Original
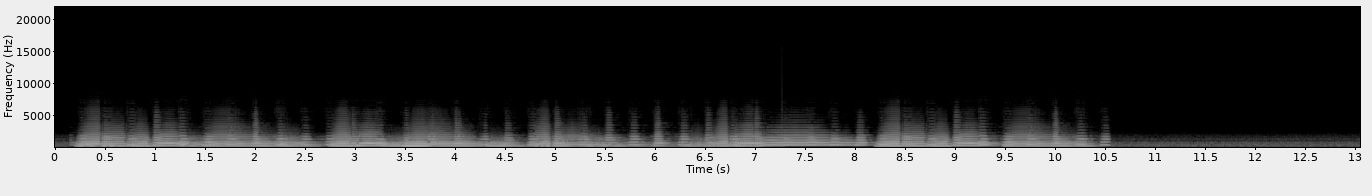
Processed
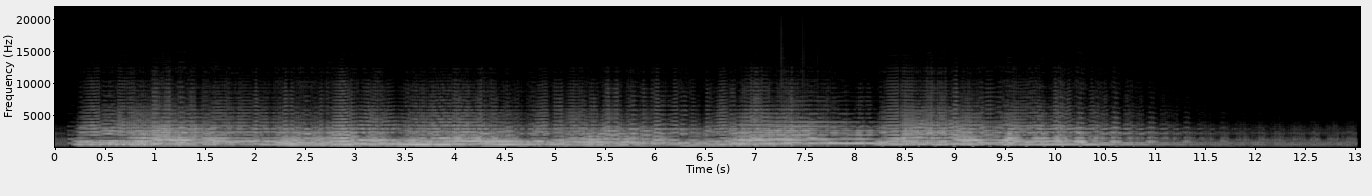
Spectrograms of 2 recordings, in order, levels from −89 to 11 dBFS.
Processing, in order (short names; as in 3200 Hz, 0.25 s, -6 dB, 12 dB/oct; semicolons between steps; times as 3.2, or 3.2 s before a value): regenerating reverse delay 0.18 s, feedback 62%, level -1.5 dB; rotary speaker horn 0.65 Hz, later 5.5 Hz, at 9.12; pitch shift +9 st; gain +4.5 dB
